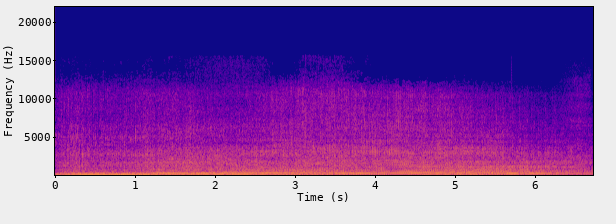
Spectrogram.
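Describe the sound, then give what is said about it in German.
A loud, rumbling engine of a red two-door 1967 Dodge Charger coupé race car revs steadily up, its low harmonic growl climbing in pitch across several seconds, sustained with no talking. “Der fährt die Rennen ja mit seinem Dodge Charger von 1967.”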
